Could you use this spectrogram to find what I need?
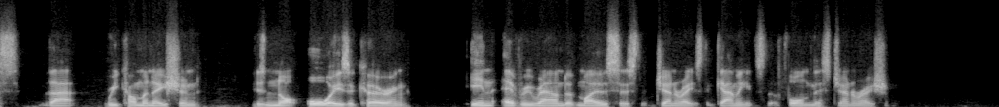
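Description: A man speaks calmly and steadily into a close microphone.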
